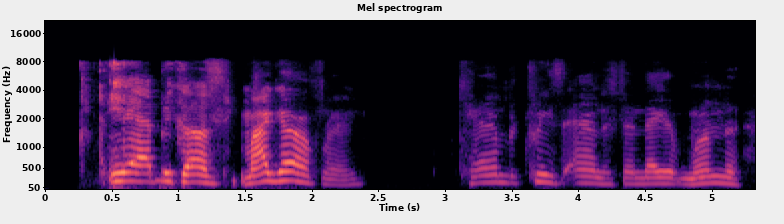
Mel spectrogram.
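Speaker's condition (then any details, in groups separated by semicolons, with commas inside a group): Cerebral palsy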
